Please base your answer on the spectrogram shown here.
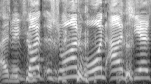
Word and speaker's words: Juan: John. No, Juan. is it J-A-U-N? No, Juan. Juan.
